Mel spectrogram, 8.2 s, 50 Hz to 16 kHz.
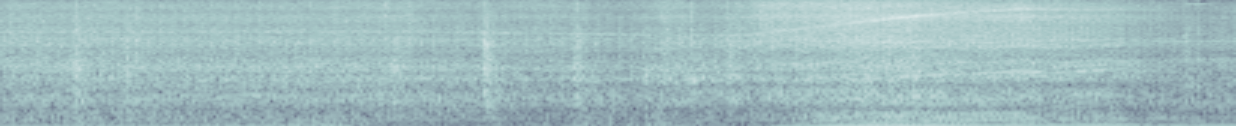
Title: City of Joondalup loud roaring accco SL061 exhaust leak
